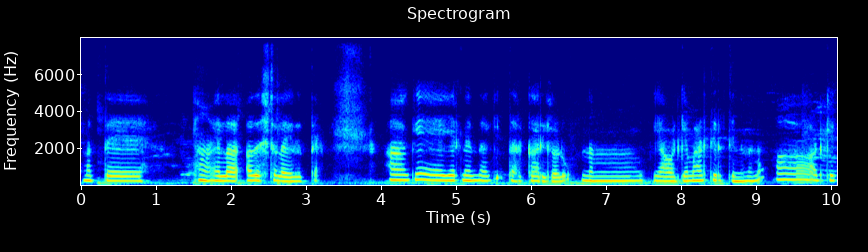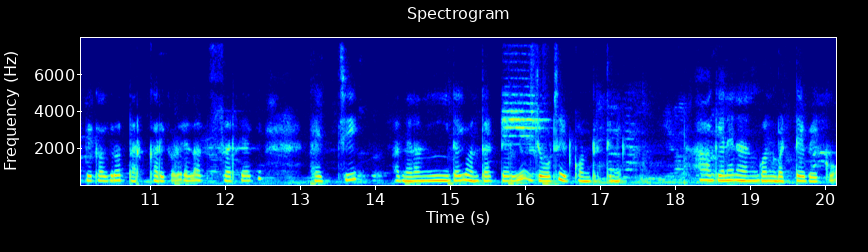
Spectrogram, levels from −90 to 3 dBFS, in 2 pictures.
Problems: continuous background conversations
